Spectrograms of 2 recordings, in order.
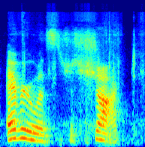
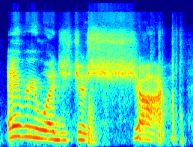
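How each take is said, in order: First: Slow and louder, first take; emphatic statement. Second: Slow, much louder and higher second take; drawn-out loud shock. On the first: Reader stating the crowd's shock before repeating it. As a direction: say it firmly, a bit slow. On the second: Reader repeating the line, louder and slower, to stress the shock. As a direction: stretch it out, stunned and loud. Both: Shown as a demonstration.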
